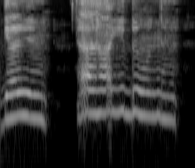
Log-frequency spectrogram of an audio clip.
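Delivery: put-on high, slow, toothless old woman voice. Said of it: "So they have no teeth".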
